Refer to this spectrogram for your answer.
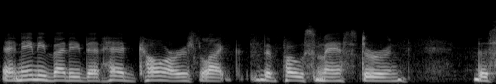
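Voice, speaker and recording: A woman with an Arkansas accent, fairly low in pitch, with fairly even intonation. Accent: US Southern (Arkansas). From Arkansas, US South. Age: 80s+. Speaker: local elder sharing memories. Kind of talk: oral history interview.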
